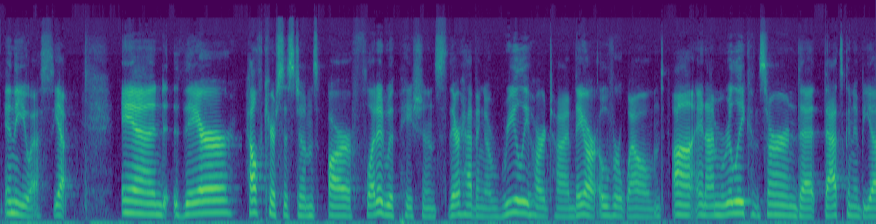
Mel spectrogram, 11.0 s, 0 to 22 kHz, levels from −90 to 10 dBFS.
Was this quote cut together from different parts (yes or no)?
yes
